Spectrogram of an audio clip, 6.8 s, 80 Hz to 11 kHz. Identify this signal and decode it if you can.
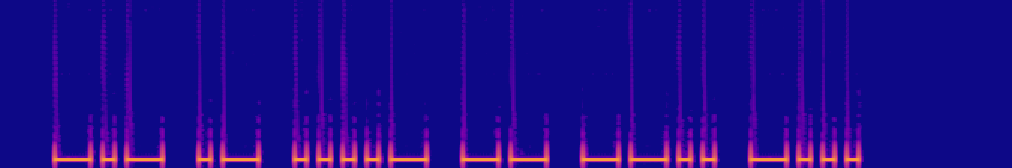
Morse code, heard as a keyed tone, about 15 wpm, 700 Hz. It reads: KA4MZB
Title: USA Call Signs 15wpm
